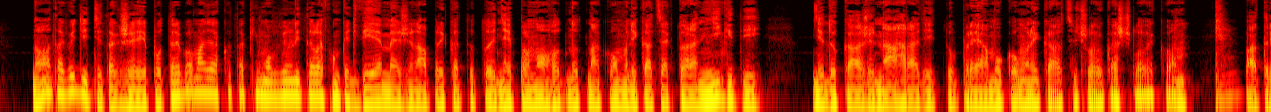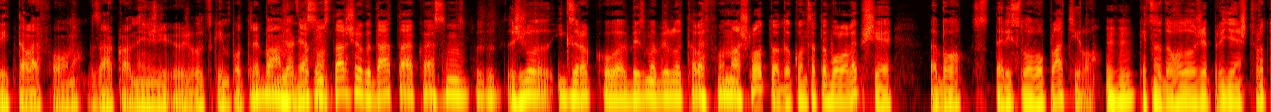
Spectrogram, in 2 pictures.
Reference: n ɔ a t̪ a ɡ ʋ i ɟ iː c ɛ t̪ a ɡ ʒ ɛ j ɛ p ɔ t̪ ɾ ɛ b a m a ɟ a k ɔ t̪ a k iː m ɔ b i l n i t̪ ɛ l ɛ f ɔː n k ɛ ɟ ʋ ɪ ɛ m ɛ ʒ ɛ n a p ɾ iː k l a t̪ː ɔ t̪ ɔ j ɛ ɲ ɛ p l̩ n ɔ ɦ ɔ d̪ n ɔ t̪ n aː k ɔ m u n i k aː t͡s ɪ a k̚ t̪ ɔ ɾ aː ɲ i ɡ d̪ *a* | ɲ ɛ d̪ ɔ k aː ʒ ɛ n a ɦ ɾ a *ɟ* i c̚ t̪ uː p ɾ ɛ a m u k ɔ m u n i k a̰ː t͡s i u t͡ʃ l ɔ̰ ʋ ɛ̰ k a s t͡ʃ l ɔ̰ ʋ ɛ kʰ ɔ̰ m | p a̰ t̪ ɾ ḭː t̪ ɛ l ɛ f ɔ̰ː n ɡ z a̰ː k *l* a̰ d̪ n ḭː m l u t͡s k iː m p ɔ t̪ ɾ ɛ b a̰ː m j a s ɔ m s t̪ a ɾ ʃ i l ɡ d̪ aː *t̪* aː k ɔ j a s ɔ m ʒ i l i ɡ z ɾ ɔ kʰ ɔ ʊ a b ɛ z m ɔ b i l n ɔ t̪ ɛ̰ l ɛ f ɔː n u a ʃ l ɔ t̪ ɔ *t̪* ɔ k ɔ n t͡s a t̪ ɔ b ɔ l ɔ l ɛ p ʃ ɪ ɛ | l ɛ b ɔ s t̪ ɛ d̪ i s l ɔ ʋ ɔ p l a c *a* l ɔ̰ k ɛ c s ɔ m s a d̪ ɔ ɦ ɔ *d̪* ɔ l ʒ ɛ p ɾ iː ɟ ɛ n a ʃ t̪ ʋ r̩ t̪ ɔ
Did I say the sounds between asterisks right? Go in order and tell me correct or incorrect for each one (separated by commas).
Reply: incorrect, correct, correct, correct, incorrect, incorrect, correct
